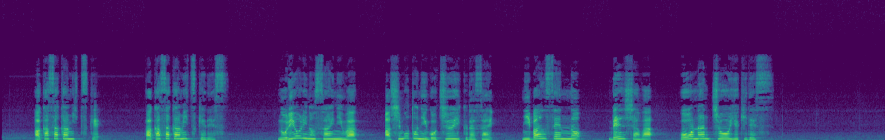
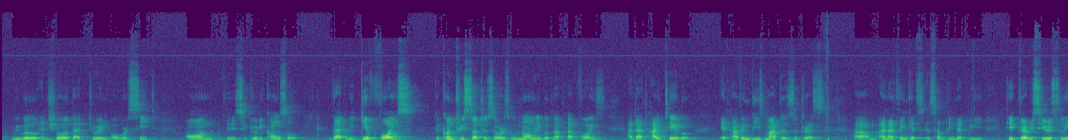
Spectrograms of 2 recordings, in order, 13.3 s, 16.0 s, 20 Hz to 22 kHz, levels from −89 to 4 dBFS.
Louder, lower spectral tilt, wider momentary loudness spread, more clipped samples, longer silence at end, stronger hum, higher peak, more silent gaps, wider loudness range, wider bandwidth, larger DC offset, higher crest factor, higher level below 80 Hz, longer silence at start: about the same, -21 LUFS vs -23 LUFS; second, -3.5 dB/octave vs -5 dB/octave; about the same, 14 LU vs 14 LU; neither; first, 1.8 s vs 0 s; neither; about the same, 0 dBFS vs -2 dBFS; neither; second, 2 LU vs 5 LU; second, 14 kHz vs 18.5 kHz; neither; about the same, 22 dB vs 20 dB; about the same, -66 dBFS vs -66 dBFS; first, 0.5 s vs 0.15 s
